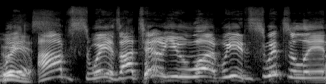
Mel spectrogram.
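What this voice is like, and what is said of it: Put-on Swiss accent. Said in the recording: “that was a great Swiss accent right there”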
